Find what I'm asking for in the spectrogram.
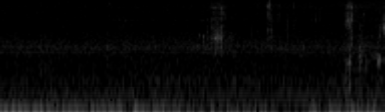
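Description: A few quiet sips from a drink, spaced irregularly over a low steady hum, with soft wet mouth sounds and no talking.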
